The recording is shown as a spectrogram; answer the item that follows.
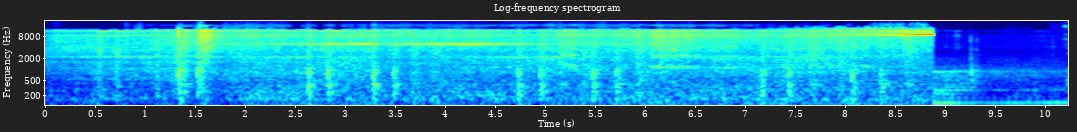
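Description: A train pulling out of Oshamambe bound for Hakodate, loud steady rumble with rhythmic clickety-clack of wheels over rail joints and a thin squeal, ending abruptly in a quieter hum.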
